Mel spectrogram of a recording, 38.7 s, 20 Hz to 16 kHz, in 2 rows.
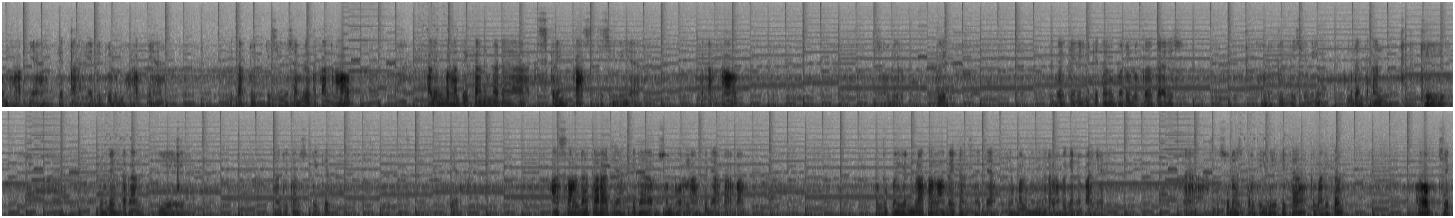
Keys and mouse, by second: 1.4 Tab, 2.5 click, 9.5 alt+click, 11.0 alt+click, 13.2 click, 15.8 alt+click, 18.8 g, 24.0 click, 24.4-36.5 middle drag.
